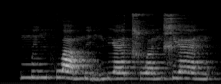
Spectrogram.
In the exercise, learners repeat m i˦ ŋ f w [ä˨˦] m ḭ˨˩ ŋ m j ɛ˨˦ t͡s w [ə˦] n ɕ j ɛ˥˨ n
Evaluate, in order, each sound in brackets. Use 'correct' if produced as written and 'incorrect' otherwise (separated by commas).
incorrect, incorrect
